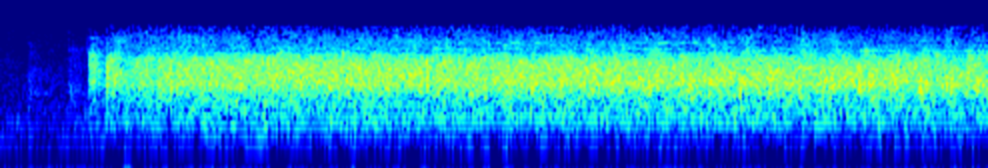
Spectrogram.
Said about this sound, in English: And I wish they could be here to hear your applause.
